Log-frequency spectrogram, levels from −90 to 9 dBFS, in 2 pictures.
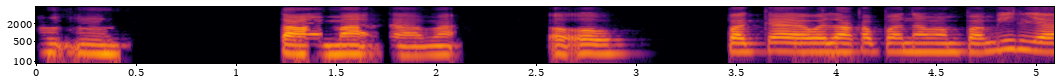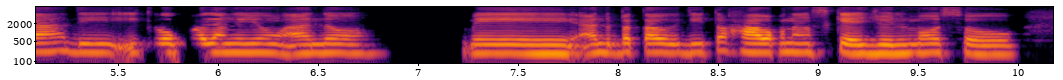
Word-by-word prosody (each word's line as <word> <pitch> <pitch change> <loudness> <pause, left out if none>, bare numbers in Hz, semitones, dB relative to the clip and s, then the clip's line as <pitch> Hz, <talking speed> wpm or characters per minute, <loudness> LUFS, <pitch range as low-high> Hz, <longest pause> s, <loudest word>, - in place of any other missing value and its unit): Mm. 195 -2 -2 0.8
Tama, 180 -1 +6 0.2
tama 170 0 -1 0.5
oo, 190 -1 0 0.5
'pag 215 -1 +4
ka 230 - +2 0.2
wala 215 0 +4
ka 220 - +1
pa 220 0 -1
naman 215 0 -1
pamilya, 225 0 +1
'di 205 -2 -5
ikaw 205 0 -1
pa 205 - -2
lang 210 0 0
'yong, 205 -1 -3
ano 195 0 -3 0.4
may, 190 -1 0
ano, 200 - -2
ba 210 - 0
tawag 205 -1 +1
dito 205 +3 -6
hawak 210 -2 +4
ng 210 -1 -4
schedule 190 -1 +1
mo, 200 +1 -2
so, 180 -3 -3
200 Hz, 160 wpm, -20 LUFS, 190-210 Hz, 0.8 s, Tama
